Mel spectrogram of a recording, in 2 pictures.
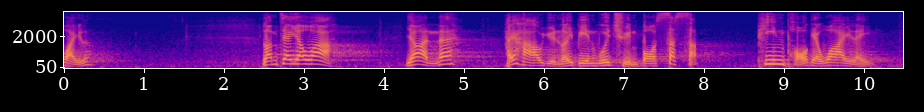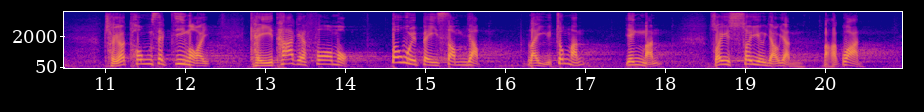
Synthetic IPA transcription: wɐ˨jlaː˥ | lɐ˨˩mt͡sɛː˨˧ŋjɐ˨˧wːaː˨˧˩ | jɐ˨˧wjɐ˨˩nlɛː˥ | hɐ˨˥jɦaː˨wjyː˨˩nlɵ˨˧ɥpiː˨nwuː˨˧jt͡ʃʰyː˨˩npɔː˧sɐ˥t̚sɐ̰˨t̚ | pʰiː˥npʰɔ̰ː˨˥kɛː˧waː˥jlḛ˨˧j | t͡ʃʰɵ˨˩ɥt͡ʃɔː˨˥t̪ʰʊ˥ŋsɪ˥k̚t͡siː˥ŋɔː˨jkʰe˨˩jt̪ʰaː˥kɛː˧fɔː˥mʊ˨k̚t̪o˥wwuː˨˧jpe˨jsɐ˧mjɐ˨p̚ | lɐ˨jɥyː˨˩t͡sʊ˥ŋmɐ˨˥n | jɪ˥ŋmɐ̰˨˥n | sɔː˨˥jiː˧sɵ˥ɥjiː˧wjɐ˨˧wjɐ̰˨˩npa̰ː˨˥kʷaː˥n

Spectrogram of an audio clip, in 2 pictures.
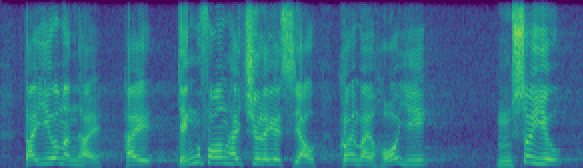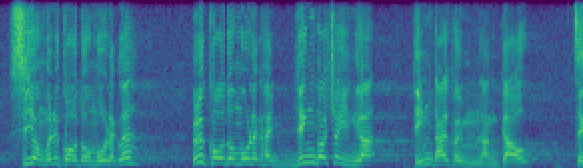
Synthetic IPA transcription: t̪ɐ˨jːiː˨˧kɔː˧mɐ˨nt̪ʰɐ˨˩jhɐ˨jkɪ˨˥ŋfɔː˥ŋɦɐ˨˥jt͡ʃʰyː˧le˨˧jkɛː˧siː˨˩hɐ˨˩wkʰɵ˧˥jhɐ˨˩mɐ˨jɦɔː˨˥jiː˨˧ | m̩˨˩sɵ˥ɥjiː˧wsiː˨˥jʊ˨ŋkɔ˧ɾi˥kʷwɔː˧t̪o˨wmo˨˧wlɪ˨k̚lɛː˥ | kʰɔ˨˧˥ɾiː˥kʷɔː˧t̪o˨wmo˨˧wlɪ˨k̚ɦɐ˨jm̩˨˩jɪ˥ŋkɔː˥jt͡ʃʰt̚iː˨nkaː˧t̪iː˨˥mkaː˨˥jkʰɵ˨˧ɥm̩˨˩lɐ̰˨˩ŋkɐ˧w | t͡sɪ˧

